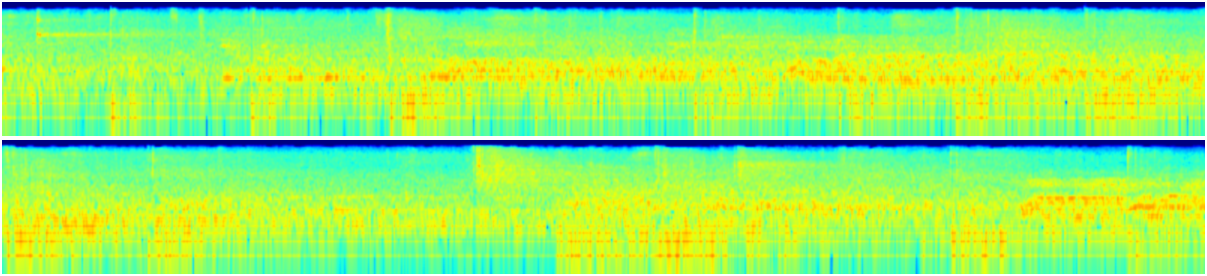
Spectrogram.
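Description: Basketball being dribbled on a gym floor, a run of bounces, with people's voices talking and calling out in the hall throughout.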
